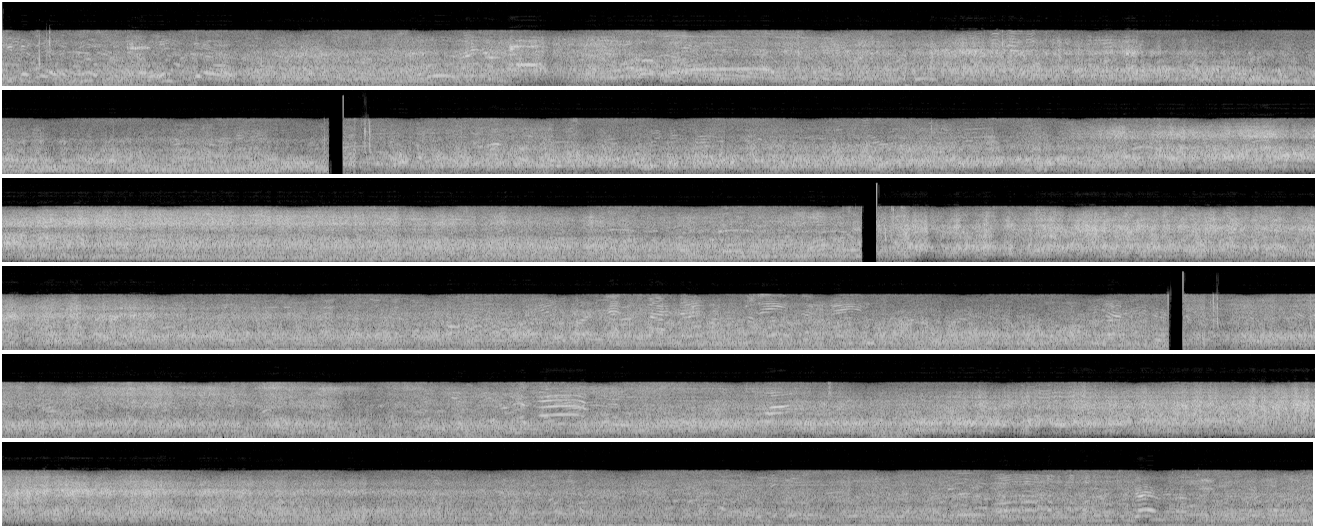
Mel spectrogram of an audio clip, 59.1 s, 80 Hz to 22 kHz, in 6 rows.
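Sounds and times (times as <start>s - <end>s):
jet engines roaring: 0.0s - 59.0s.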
